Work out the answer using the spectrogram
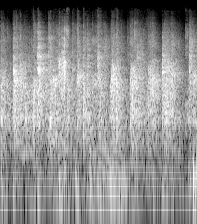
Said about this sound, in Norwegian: Skal vi gi en applaus?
